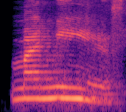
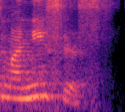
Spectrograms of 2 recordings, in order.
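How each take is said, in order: First: Maníes with stressed í, then -es; correct plural maníes. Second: Manices slowly, with an s sound before -es; slow manices, ending -ni-ses; wrong plural manices. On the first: Teacher models the plural of maní, maníes with clear í-es. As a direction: say maníes with no s between í and e. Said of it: "No es manices". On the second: Teacher quotes how some people say it, manices with added s. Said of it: "Como algunos dicen". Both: Shown as a demonstration.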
